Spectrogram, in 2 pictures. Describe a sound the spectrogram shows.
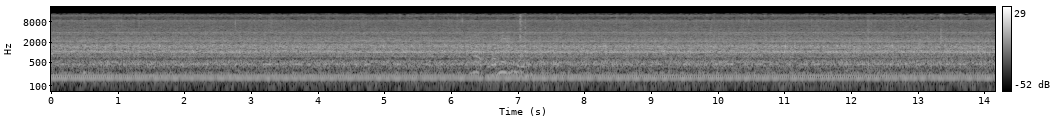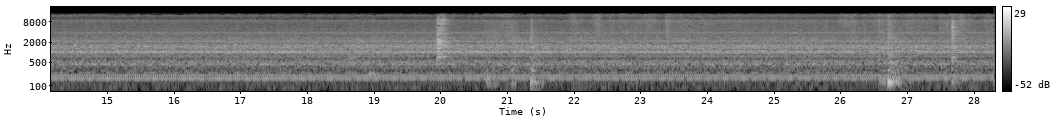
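A kitchen mixer whirs steadily.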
